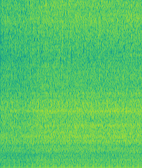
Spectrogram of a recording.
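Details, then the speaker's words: Replacement engine just swapped into old worn Husqvarna riding mower, first run, spitting and burning off oil, not yet warmed up: steady even low putter at idle, no misses or knocks; running smoothly. "Still, it's spitting oil everywhere. So, let me pull this away. I mean, let that burn off. Uh, does sound good, though."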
